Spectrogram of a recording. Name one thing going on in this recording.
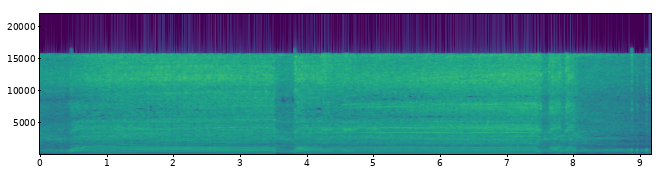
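A chainsaw roars at full throttle, cutting through a log.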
